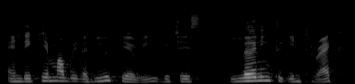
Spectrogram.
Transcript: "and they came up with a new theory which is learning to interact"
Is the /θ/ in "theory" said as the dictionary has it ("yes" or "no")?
no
